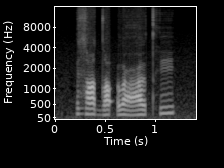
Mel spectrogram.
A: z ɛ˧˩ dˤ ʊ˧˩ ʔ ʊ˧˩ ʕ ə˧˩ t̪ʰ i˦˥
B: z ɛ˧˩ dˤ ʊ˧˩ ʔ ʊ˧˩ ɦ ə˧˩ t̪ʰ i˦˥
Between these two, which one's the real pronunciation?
A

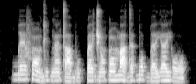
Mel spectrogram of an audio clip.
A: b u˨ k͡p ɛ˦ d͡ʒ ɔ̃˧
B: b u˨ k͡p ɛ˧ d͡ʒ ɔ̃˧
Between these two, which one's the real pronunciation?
B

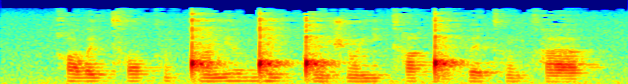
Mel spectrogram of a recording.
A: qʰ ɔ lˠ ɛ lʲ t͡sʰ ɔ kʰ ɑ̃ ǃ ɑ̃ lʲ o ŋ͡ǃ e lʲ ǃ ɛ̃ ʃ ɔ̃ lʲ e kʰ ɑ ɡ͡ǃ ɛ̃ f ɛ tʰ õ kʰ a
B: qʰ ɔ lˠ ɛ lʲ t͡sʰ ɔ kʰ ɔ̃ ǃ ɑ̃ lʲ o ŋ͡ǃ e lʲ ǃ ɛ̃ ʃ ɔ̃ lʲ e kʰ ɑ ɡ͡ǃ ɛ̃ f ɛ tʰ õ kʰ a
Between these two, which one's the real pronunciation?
B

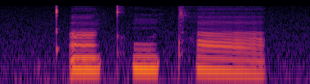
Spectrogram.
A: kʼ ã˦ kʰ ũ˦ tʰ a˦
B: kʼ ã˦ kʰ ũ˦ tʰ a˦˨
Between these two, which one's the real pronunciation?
B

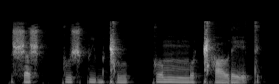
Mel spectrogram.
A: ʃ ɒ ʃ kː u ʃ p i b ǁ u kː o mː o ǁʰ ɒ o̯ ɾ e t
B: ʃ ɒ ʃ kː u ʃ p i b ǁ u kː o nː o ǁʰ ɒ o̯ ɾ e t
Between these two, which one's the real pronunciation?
A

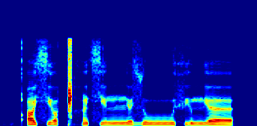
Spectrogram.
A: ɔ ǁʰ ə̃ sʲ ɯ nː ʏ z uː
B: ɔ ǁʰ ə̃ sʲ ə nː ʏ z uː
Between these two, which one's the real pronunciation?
B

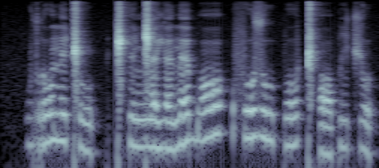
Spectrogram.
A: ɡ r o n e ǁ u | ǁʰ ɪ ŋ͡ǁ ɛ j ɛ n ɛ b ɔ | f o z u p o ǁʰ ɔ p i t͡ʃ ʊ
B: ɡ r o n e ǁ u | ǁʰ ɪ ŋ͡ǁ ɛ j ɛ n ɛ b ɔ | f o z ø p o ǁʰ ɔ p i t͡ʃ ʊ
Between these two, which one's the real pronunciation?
A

